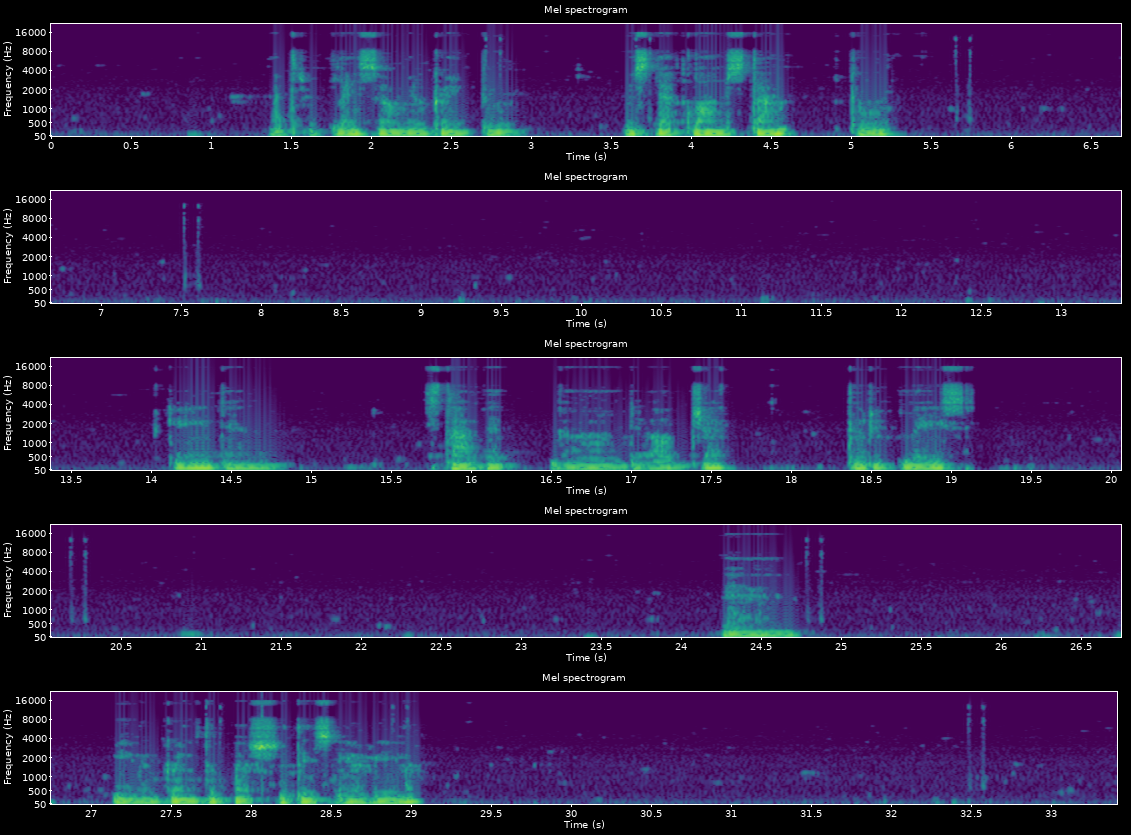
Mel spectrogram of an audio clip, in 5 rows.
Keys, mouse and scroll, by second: 4.2 click, 4.4 alt+click, 7.1 ctrl+d.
